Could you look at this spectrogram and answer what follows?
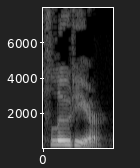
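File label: "flutier", English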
